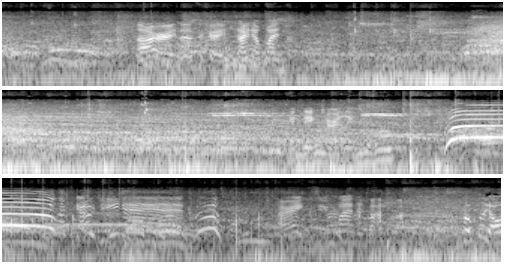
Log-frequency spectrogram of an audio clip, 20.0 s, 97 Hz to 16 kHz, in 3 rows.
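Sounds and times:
sneaker squeaks: 2.4 - 12.6
volleyball being hit: 11.0 - 13.2.

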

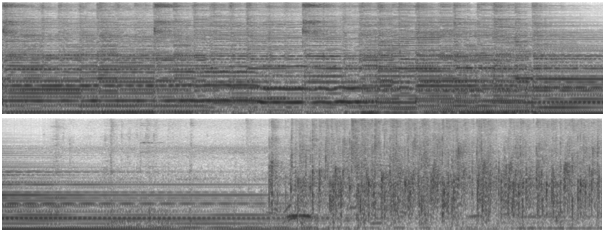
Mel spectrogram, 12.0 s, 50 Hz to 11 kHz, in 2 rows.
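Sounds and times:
acoustic guitar playing: 0.0 - 9.2
applause: 8.6 - 12.0.

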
